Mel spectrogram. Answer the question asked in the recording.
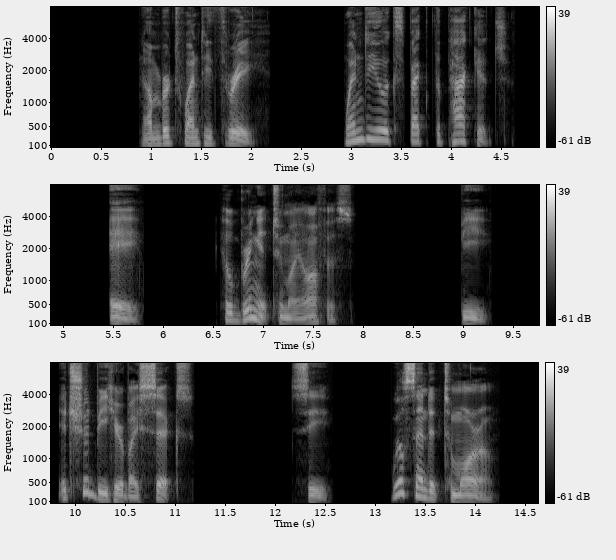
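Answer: B: It should be here by 6.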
